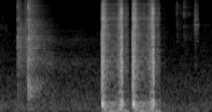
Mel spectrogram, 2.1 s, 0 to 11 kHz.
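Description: Sampled turntable scratching, a one-shot from a Yamaha CS1X keyboard, played back: a short scratch just after the start, then a quick run of sharp scratch strokes about a second in.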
